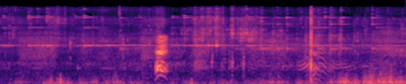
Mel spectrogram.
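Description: Bells on a pair of Ongole bulls ringing steadily as the bulls pull a wooden-wheeled cart, with the rumble of the cart and hooves growing louder near the end as the team comes closer. A short shouted call to the bulls cuts in about two and a half seconds in, and a fainter one near five seconds.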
